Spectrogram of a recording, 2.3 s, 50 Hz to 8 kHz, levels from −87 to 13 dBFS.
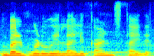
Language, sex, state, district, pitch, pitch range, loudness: Kannada, female, Karnataka, Raichur, 220 Hz, 215-225 Hz, -15 LUFS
